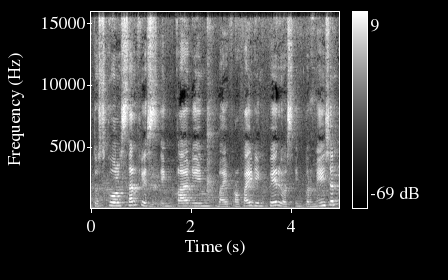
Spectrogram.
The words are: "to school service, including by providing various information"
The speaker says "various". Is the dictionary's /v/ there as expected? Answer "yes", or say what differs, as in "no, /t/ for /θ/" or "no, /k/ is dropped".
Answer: no, /f/ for /v/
